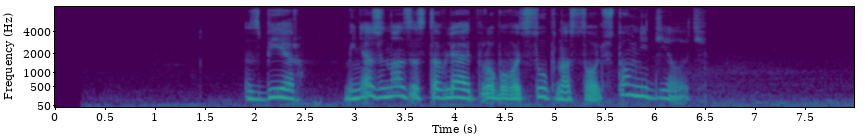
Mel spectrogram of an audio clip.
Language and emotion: Russian, sad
